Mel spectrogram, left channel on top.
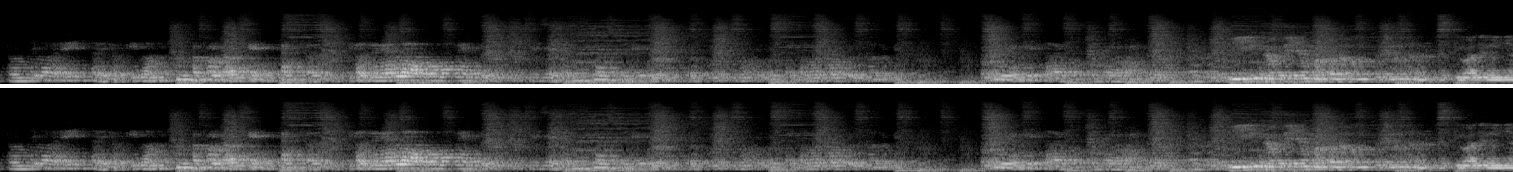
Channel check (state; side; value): identical; both; correlation 1.00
